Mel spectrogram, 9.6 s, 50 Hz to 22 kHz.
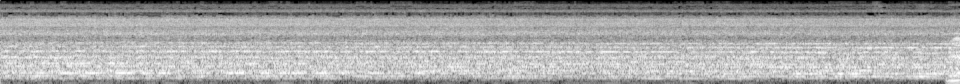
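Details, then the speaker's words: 2009 Apple Xserve (2x Xeon E5520) at power-on, one power supply connected. Loud, steady, high airy whine from several fans flat out, rising slightly at the end. Normal full-speed startup that settles once the OS loads. "excerpt is the loudest during the startup once the operating system loads after a few minutes it will settle down"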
